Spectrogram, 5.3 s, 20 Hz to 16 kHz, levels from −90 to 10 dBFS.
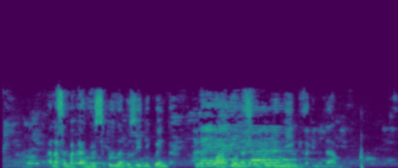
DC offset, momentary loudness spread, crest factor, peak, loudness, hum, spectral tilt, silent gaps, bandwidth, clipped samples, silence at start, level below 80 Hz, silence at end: under 0.1%; 20 LU; 16 dB; -2 dBFS; -17 LUFS; none; -4.5 dB/octave; none; 8 kHz; under 0.1%; 0.35 s; -58 dBFS; 0.35 s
